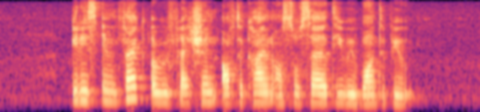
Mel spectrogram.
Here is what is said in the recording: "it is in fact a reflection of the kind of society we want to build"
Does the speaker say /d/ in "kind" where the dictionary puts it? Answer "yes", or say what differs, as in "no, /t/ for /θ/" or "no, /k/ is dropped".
no, /d/ is dropped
